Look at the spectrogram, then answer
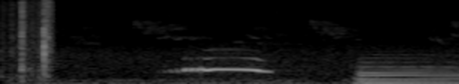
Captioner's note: pigeon coos; slow piano music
